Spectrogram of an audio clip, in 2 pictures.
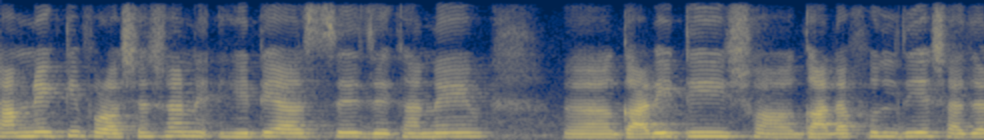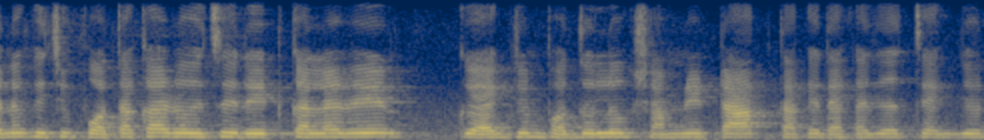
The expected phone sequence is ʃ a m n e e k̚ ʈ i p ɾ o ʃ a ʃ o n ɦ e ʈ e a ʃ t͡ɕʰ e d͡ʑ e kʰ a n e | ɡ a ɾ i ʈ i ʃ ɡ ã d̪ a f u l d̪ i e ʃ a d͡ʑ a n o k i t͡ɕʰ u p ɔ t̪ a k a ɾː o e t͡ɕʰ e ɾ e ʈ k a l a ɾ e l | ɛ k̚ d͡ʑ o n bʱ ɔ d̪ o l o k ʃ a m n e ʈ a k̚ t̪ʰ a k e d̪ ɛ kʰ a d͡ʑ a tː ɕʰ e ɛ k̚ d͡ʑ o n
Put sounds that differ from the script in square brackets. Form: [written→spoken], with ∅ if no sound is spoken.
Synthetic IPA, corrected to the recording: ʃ a m n e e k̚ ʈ i p ɾ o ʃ a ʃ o n ɦ e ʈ e a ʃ t͡ɕʰ e d͡ʑ e kʰ a n e | ɡ a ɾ i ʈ i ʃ ɡ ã d̪ a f u l d̪ i e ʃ a d͡ʑ a n o k i t͡ɕʰ u p ɔ t̪ a k a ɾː o e t͡ɕʰ e ɾ e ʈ k a l a ɾ e [l→ɾ] | ɛ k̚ d͡ʑ o n bʱ ɔ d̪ o l o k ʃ a m n e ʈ a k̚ [t̪ʰ→t̪] a k e d̪ ɛ kʰ a d͡ʑ a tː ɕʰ e ɛ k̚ d͡ʑ o n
